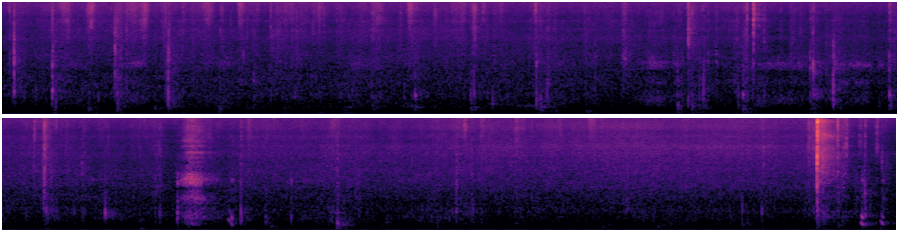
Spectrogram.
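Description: A puppy's claws tap and scrabble on a wooden floor.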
